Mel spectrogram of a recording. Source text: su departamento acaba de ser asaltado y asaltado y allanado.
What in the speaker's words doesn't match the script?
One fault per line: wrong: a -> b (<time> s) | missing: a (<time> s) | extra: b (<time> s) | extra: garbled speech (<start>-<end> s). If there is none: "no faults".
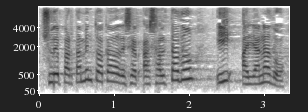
missing: asaltado y (2.6 s)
